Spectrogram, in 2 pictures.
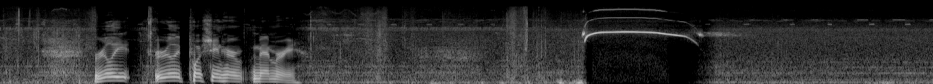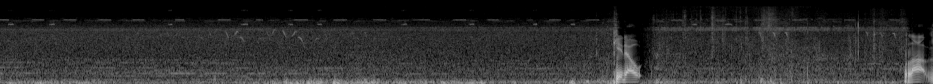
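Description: A man shouts commands from a distance outdoors.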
